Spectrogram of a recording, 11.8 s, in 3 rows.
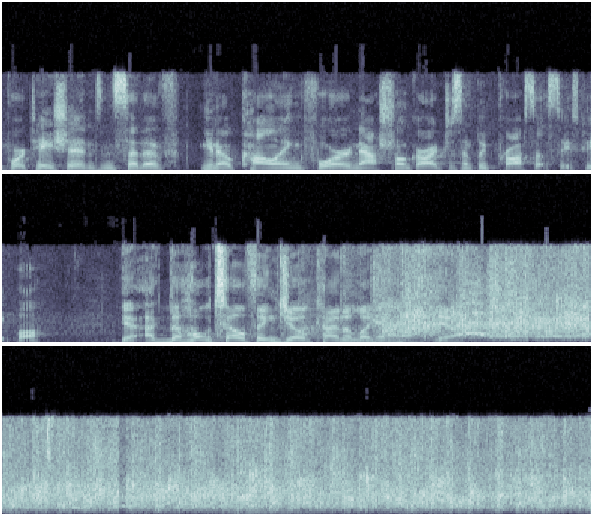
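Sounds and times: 
speech: 0.0s - 7.3s
audience clapping: 6.0s - 11.7s.

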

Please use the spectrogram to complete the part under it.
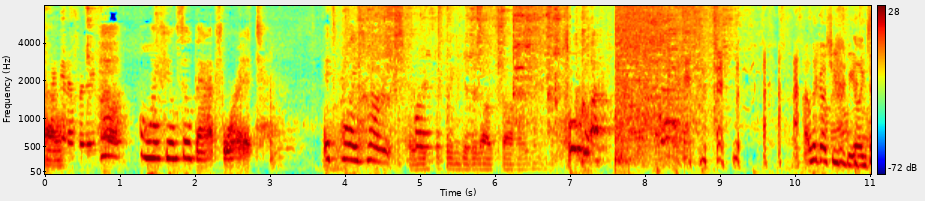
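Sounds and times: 
speech: 0.3s - 7.8s, 8.6s - 11.0s
glass window shattering as a turkey crashes through it: 3.9s - 10.0s
laughter: 8.2s - 11.0s.

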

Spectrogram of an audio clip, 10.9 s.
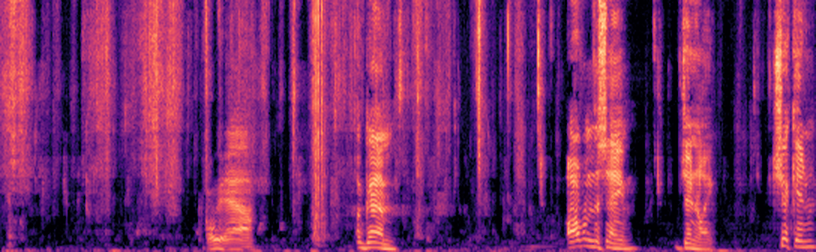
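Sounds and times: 
biting into crunchy fried chicken sandwich: 0.0s - 7.5s
person chewing: 0.0s - 7.6s, 8.6s - 9.0s, 9.8s - 10.3s
speech: 2.8s - 3.5s, 4.8s - 5.4s, 7.6s - 9.6s, 10.3s - 10.8s.

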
